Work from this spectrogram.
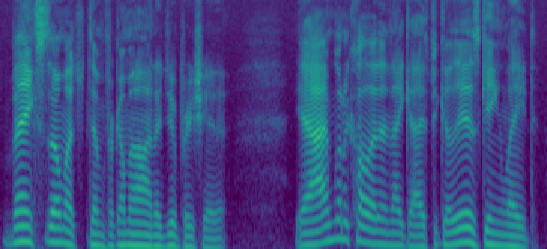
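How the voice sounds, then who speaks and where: A man's voice: mid-range voice, fast, a little mellow, clear, resonant tone, no room sound, clean studio sound. A man from Canada, hosting a late-night live stream from his home desk, chatting casually and rambling with chuckles. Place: home desk crowded with gear. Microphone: desk mic with a mixer.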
